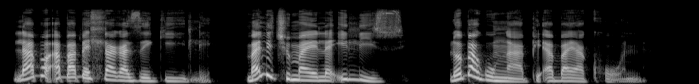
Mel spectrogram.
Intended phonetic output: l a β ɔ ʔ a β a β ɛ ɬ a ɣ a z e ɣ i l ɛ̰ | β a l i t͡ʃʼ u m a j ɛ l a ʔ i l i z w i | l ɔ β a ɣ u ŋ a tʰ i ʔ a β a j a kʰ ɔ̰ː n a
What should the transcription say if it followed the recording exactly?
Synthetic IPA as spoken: l a β ɔ ʔ a β a β ɛ ɬ a ɣ a z e ɣ i l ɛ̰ | β a l i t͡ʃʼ u m a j ɛ l a ʔ i l i z w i | l ɔ β a ɣ u ŋ a pʰ i ʔ a β a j a kʰ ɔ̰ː n a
